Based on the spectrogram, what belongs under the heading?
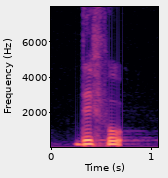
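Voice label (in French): "defaut" French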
